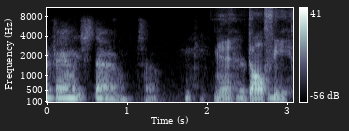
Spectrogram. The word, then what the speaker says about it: Dolphy: So Yeah, Dolphy is the way that one's pronounced.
